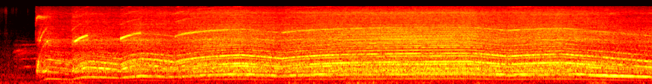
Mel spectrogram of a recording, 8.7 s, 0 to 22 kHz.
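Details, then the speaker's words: Makita 480 W tool, 100 V: motor spins up in a few surges to a steady high whine, holding smooth and even with no knocks or grinding; normal running. "chạy êm lắm Makita nó chạy êm lắm nhá nghe tiếng máy của Makita"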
